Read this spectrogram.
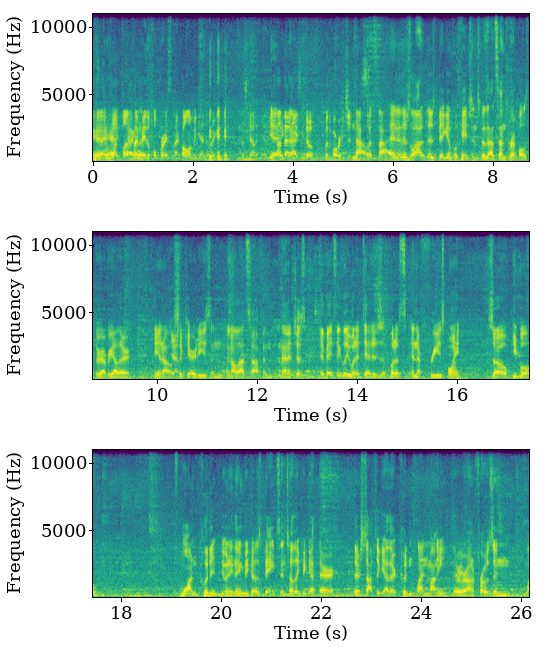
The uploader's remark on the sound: We shot live, on location, at Walking Tree Brewery in beautiful Vero Beach, FL.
